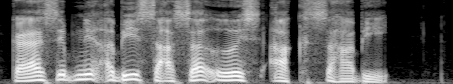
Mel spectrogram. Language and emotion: Kashmiri, neutral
